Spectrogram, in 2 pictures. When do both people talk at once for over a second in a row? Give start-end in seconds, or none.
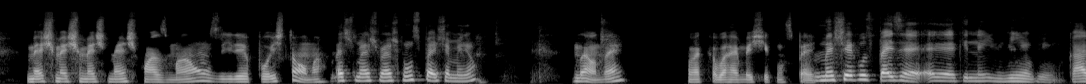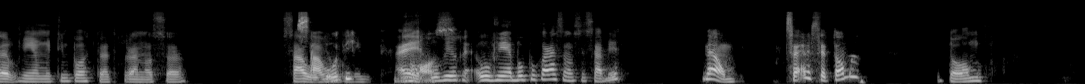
13.8-15.4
